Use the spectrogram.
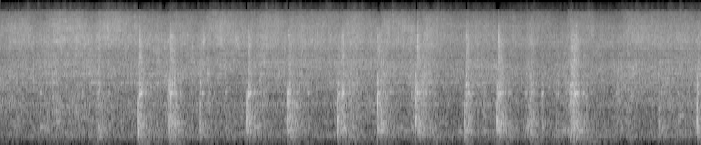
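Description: Seasoned chicken and a halved jalapeno browning in a pan for spicy chicken chili, a steady loud sizzle broken by regular sharp scrapes and taps of a utensil stirring, close and alone with no talk.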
